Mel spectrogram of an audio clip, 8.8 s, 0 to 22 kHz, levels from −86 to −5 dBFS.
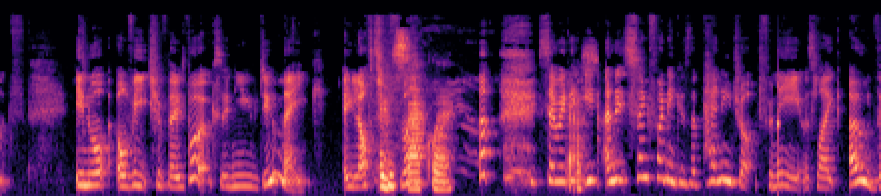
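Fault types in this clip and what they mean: Compressed frames skipped: the sound jumps forward three times, at 1.84 s, 5.95 s and between 7.69 and 7.80 s, losing roughly 70 ms, 150 ms and 100 ms of material. Whole blocks of the encoded stream were never decoded, either missing from the file or rejected as corrupt.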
